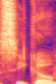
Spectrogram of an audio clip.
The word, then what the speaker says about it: CECO: The band we just heard was Merle Johnston and his Seco Couriers, and they were sponsored on radio by the Seco Manufacturing Company of Providence, Rhode Island. Seco is spelled C-E-C-O with both of the C's capitalized.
